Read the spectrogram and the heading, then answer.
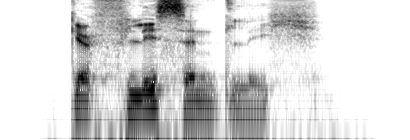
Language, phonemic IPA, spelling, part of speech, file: German, /ɡəˈflɪsn̩tlɪç/, geflissentlich, adjective, De-geflissentlich.ogg
- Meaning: 1. deliberate, intentional 2. assiduous, diligent, conscientious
